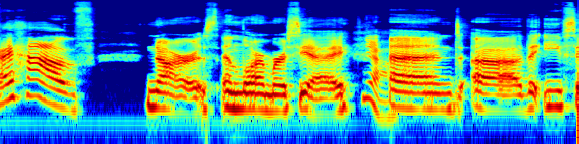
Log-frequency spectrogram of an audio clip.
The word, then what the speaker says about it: Laura Mercier: Is it Laura Mercier? – Yes. – Yes.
